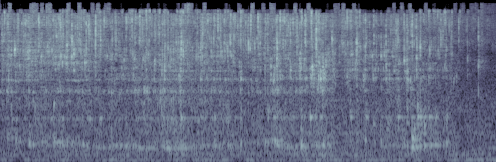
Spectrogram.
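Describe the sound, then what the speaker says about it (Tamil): Water pours steadily into a pan while tamarind rasam is being prepared in a home kitchen, a soft continuous splashing trickle that runs fairly quietly with no voices over it. "உங்களுக்கு எந்த அளவுக்கு ரசம் வேணுமோ அந்த அளவுக்கு தண்ணி ஊற்றிக்கலாங்க."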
